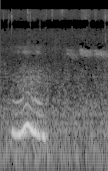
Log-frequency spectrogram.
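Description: A young child's voice: one drawn-out syllable that rises and then falls in pitch, lasting under a second.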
